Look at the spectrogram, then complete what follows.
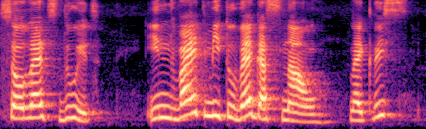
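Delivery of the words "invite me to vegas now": put-on Russian accent, higher pitch and louder. Speaker quoting a meme line from an American show, in a Russian accent. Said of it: "said by a girl with a Russian accent".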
